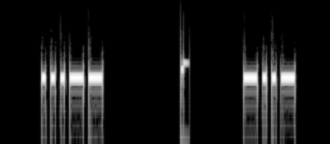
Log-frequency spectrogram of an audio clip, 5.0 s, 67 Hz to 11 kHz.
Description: Morse code, heard as a keyed tone, about 17 wpm, 700 Hz. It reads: 3 X
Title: Single Letter-Number 17wpm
